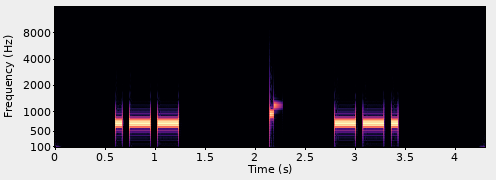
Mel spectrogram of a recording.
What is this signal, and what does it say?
Morse code, heard as a keyed tone, about 17 wpm, 700 Hz. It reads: W G
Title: Single Letter-Number - Rapid-Fire 17wpm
